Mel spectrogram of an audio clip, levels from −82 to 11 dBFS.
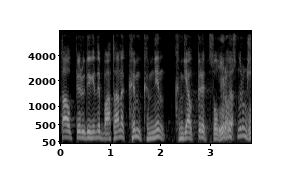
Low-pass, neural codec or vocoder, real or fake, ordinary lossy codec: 7.2 kHz; codec, 16 kHz, 2 kbps, X-Codec, WavLM features, trained on Multilingual LibriSpeech; fake; none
